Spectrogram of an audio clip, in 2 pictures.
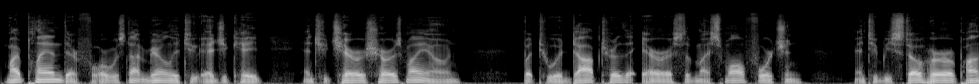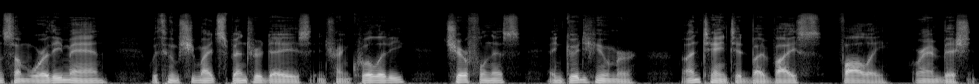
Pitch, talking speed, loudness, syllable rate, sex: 85 Hz, 160 wpm, -20 LUFS, 4.9 syllables/s, male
